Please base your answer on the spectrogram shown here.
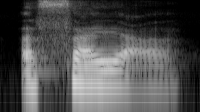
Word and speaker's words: Ajisai: And the way that her name is pronounced is Asaya.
